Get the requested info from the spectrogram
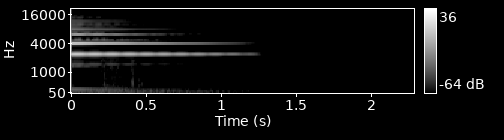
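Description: Notification-bell 'ding' sound effect: a bright metallic chime of a few high tones, ringing out and fading away about a second in.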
